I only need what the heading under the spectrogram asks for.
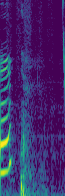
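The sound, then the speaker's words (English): A small dog named Cora whines briefly in a high, nasal tone, followed by a soft low grunt and another quick yelp at the end, all fairly quiet. “Those are good dog sounds.”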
